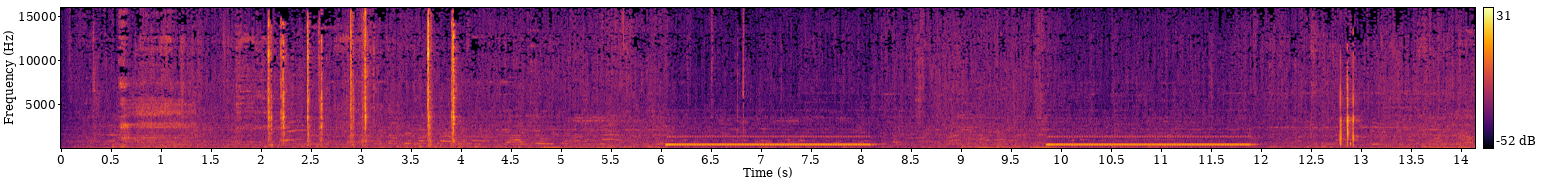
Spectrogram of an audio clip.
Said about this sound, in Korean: 공중전화에서 어딘가에 전화를 걸었다.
